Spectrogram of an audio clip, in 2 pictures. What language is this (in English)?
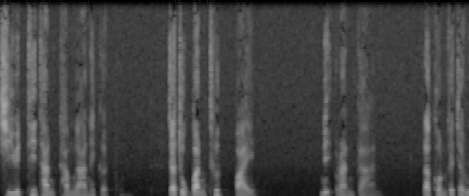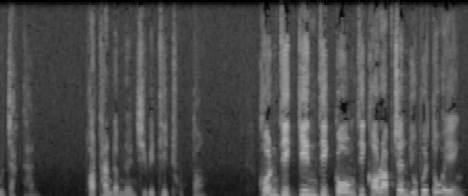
Thai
